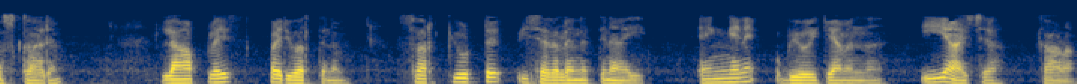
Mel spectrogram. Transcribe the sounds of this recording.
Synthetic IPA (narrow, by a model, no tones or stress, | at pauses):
skaːɾɐm | laːpːlɐjs | pɐɾiʋɐrt̪ɐnɐm | sɐrkjuːʈːɨʋiɕɐɣɐlɐnɐt̪ːinaːji | e̞ŋːɐne̞ubɐjo̞ːɡikʲːaːme̞nːɨ | iːaːjɕɐ | kaːɳaːm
